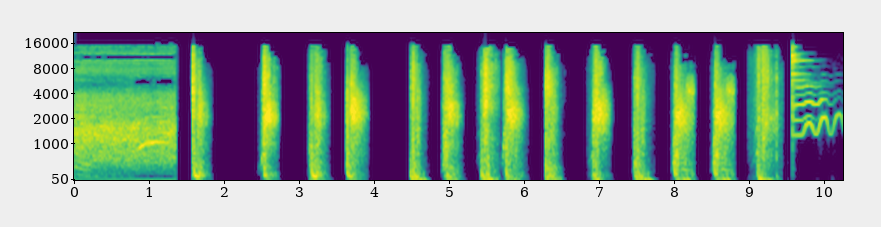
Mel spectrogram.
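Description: Dubbed punch sound effects: a rapid series of about fifteen sharp whacks, roughly two a second, with dead silence between them. A short wobbling cartoon-style tone comes near the end.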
